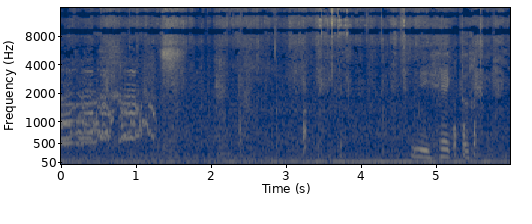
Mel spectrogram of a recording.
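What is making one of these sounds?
Hens cluck softly.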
